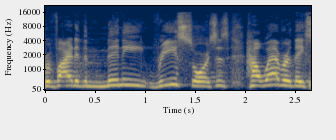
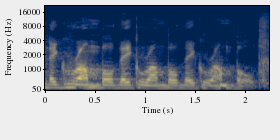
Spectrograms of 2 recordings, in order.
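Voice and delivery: sinking lower and quieter each time, grumbling it out; low grumbling growl; 7 semitones lower, 4 dB quieter than usual. Shown as a demonstration. Preacher showing his congregation the sound of grumbling, low and growly. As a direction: growl the word like a complaint under the breath. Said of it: "a word that sounds just like the action".

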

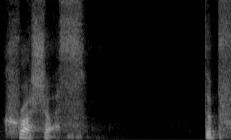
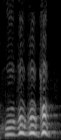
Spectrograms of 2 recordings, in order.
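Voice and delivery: high-pitched mock record scratch; record scratch noise; 13 semitones higher, faster than usual. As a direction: imitate a DJ scratching the record, much higher.

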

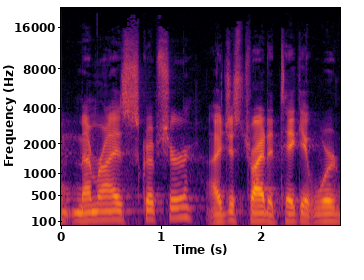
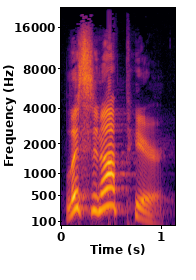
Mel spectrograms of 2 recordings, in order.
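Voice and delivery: much higher, loud wake-up call; urgent call; 13 semitones higher, 11 dB louder than usual. Acted. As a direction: snap them awake. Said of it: "This is Peter throwing water on your face".

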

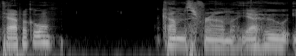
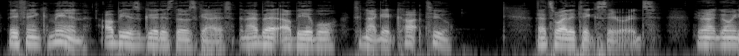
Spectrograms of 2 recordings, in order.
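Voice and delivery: reading aloud; 2 semitones higher, 4 dB louder than usual. Acted. Reading a user's answer aloud.

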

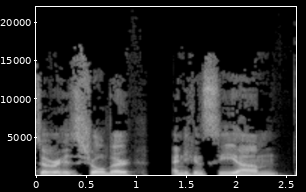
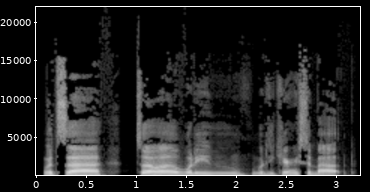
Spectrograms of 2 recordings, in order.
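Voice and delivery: hesitant, higher-pitched questioning; lightly voiced dragonborn; 6 semitones higher, 4 dB louder than usual. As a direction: feel your way into a puzzled question. Dragonborn questions the odd interviewer.

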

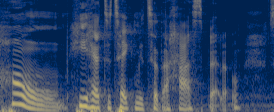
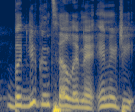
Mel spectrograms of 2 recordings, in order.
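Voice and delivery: usual speaking voice

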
